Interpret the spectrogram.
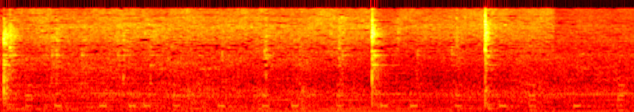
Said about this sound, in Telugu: ఈ జీడిపప్పు అందులో వేసుకుని వేయించుకోవాలి. బ్రౌన్ కలర్ వచ్చేంత వరకు వేయించుకోవాలి.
